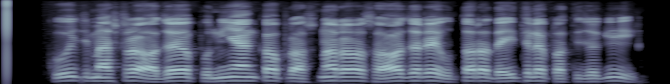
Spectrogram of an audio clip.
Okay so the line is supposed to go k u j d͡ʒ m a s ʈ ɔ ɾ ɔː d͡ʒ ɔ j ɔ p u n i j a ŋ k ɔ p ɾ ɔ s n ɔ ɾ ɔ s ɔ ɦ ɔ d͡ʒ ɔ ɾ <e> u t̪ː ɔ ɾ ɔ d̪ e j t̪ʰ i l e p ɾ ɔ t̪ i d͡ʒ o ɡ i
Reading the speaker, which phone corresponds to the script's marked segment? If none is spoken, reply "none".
e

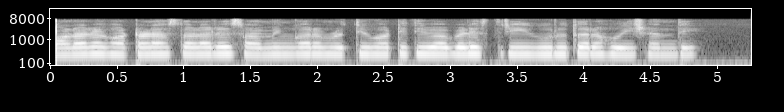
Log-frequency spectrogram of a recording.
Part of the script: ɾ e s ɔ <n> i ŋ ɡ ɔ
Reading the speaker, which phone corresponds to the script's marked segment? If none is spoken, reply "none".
m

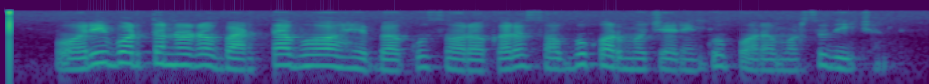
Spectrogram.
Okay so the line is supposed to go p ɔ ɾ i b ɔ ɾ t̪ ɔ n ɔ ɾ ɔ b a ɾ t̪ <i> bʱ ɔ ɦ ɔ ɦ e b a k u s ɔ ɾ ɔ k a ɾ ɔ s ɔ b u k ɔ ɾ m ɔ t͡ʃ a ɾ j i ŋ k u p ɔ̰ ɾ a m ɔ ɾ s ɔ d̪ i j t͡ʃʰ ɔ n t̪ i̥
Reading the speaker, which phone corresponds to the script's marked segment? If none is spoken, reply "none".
a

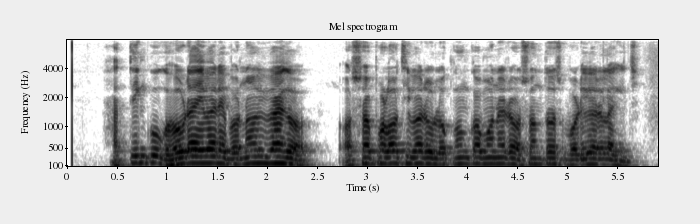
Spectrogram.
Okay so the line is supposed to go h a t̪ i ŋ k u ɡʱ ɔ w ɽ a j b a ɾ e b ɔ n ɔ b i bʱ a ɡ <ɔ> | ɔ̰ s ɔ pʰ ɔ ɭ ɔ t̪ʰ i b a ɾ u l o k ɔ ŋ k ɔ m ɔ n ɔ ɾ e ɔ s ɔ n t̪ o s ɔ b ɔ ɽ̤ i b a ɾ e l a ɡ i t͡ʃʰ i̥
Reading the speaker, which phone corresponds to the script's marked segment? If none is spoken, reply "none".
ɔ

